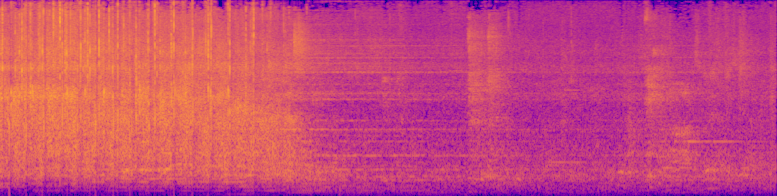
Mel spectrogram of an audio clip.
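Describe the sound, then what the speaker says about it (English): At an event for Asian Para Games delegates, an audience gives loud, dense applause for about four seconds. It then fades to a thinner scatter of claps over murmuring and room noise. "Ladies and gentlemen, please a round of applause for this beautiful moment."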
